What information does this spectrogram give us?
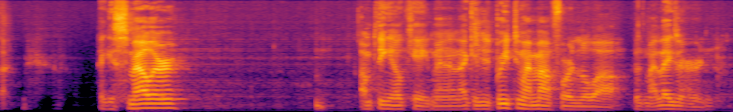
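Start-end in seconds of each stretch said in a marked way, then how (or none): none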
